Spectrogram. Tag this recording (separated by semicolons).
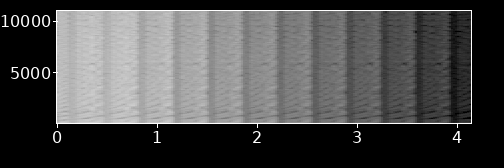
computer; digital; electric; freaky; future; fx; fxs; lo-fi; robotic; sound-design; sound-effect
